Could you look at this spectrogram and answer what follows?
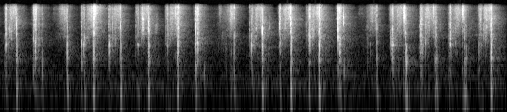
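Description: Aloha oracle cards get shuffled in quick rhythmic riffles, a close, crisp flurry of card snaps that continues steadily with no voices.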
